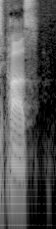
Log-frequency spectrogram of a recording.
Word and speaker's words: Paz: was it Paz? – That's one of them. – Is how you say it? – Paz and Tesh.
